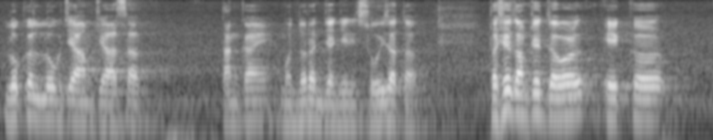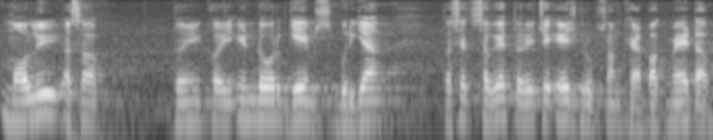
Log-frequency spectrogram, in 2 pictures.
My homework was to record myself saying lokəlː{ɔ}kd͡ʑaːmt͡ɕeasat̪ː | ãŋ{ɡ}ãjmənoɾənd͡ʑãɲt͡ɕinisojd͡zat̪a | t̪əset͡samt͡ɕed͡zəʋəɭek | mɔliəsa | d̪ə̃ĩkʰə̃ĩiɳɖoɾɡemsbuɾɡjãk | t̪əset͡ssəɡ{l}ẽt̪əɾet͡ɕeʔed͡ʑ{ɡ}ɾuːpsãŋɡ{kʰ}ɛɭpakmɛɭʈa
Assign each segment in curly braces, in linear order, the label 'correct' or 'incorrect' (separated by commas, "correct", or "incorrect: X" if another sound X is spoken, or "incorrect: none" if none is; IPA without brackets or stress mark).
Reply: incorrect: o, incorrect: k, incorrect: ɭ, correct, correct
